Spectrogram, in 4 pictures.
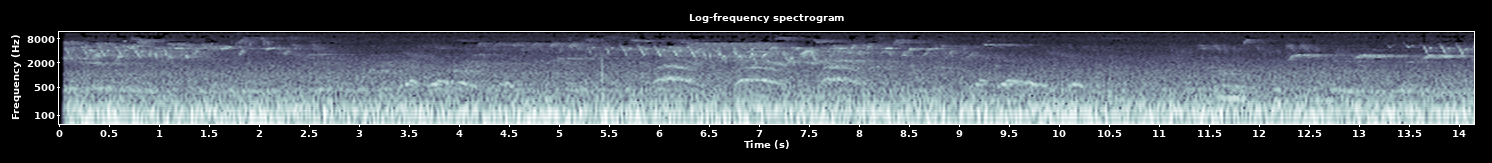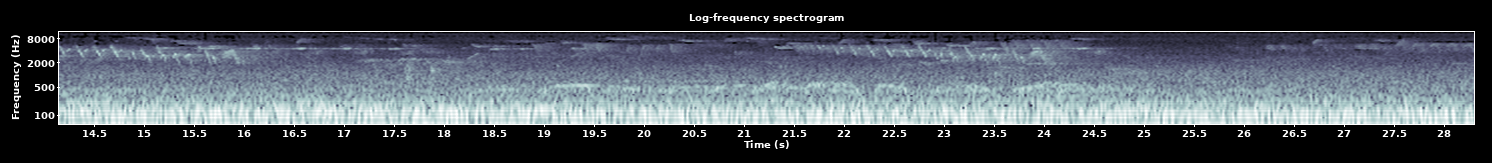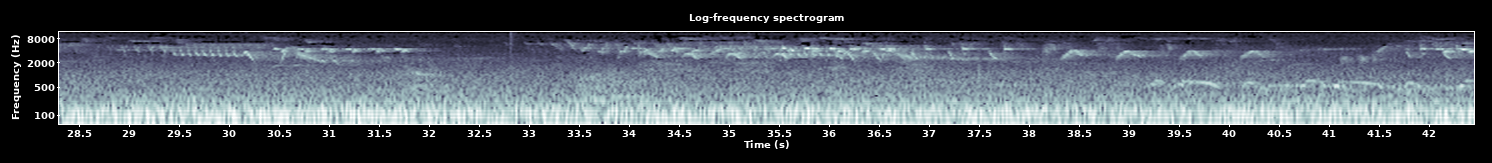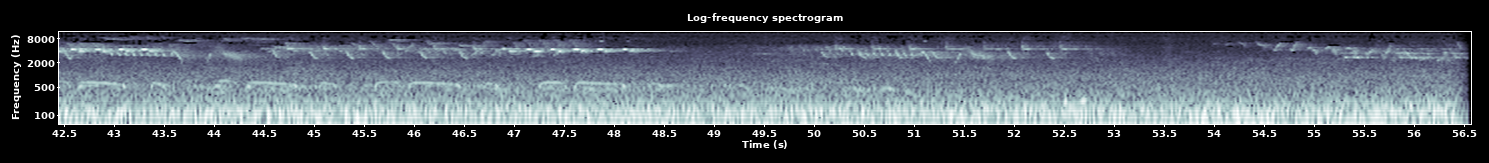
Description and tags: birds long Olympus LS3 Vögel lang
a short ambience sound
birds, bird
